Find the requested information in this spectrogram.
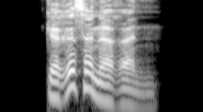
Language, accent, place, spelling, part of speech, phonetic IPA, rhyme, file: German, Germany, Berlin, gerisseneren, adjective, [ɡəˈʁɪsənəʁən], -ɪsənəʁən, De-gerisseneren.ogg
- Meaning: inflection of gerissen: 1. strong genitive masculine/neuter singular comparative degree 2. weak/mixed genitive/dative all-gender singular comparative degree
